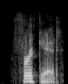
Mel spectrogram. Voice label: "furcate", American

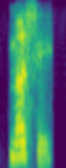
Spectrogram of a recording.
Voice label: "mercy", Indian

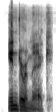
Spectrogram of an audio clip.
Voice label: "endermic", American

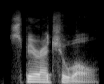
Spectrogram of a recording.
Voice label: "spiritual", American

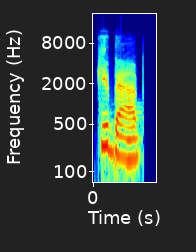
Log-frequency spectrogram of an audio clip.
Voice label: "kebab", Indian

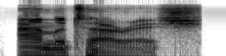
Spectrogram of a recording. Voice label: "amateurish", British

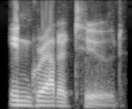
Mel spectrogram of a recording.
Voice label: "ingratitude", American

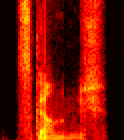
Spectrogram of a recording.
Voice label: "scunge", British

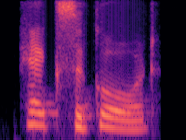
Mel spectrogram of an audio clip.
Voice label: "hexachord", Indian

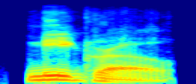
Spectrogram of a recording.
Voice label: "Negro", American

